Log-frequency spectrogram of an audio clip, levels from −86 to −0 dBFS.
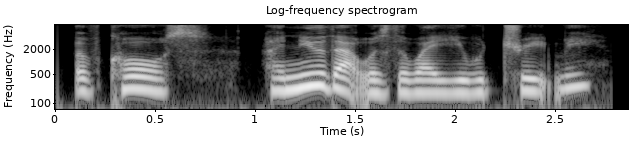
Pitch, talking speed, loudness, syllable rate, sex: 205 Hz, 250 wpm, -19 LUFS, 5.6 syllables/s, female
